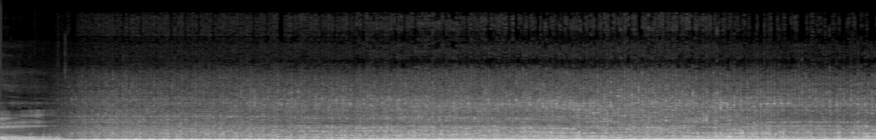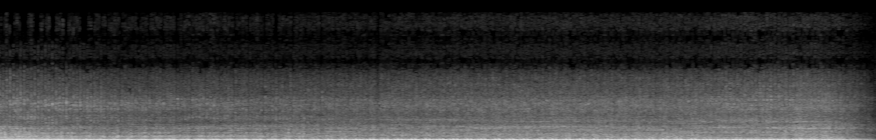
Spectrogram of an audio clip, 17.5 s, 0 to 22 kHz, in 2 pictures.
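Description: A converted Ferrari 308 engine catches after a brief crank and settles into a loud, steady, rumbling idle that runs continuously, deep and close, with a voice speaking faintly underneath.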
